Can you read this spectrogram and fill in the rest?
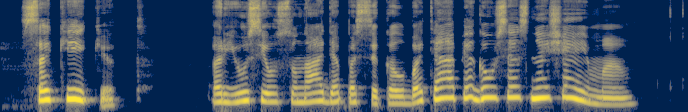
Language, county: Lithuanian, Vilnius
